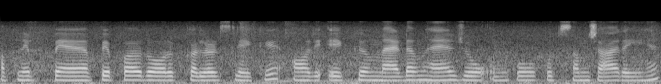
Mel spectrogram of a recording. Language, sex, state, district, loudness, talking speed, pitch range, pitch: Hindi, female, Bihar, Saran, -14 LUFS, 155 wpm, 190-195 Hz, 190 Hz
